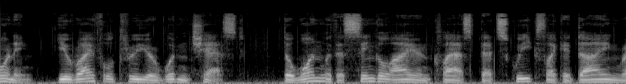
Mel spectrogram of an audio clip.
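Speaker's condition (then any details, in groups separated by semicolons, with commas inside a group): No condition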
